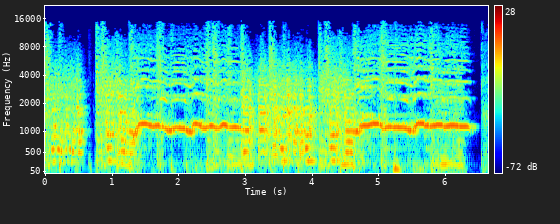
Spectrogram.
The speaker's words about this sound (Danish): Læg mærke til, der er to fløjter og en cembalo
